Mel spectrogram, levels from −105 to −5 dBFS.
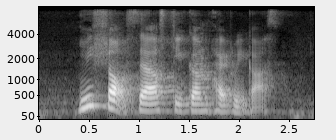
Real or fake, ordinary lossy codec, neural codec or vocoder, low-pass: fake; none; codec, 24 kHz, 0.9 kbps, WavTokenizer, small release; 7.2 kHz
